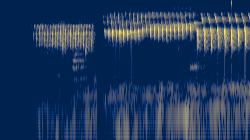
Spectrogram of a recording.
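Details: Canary rolling ngerol song for stimulating young or reluctant singers: a rapid buzzy trill, brief pause, then continuous fast pulsed rolls stepping upward in pitch, high and bright, with soft low background noise.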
